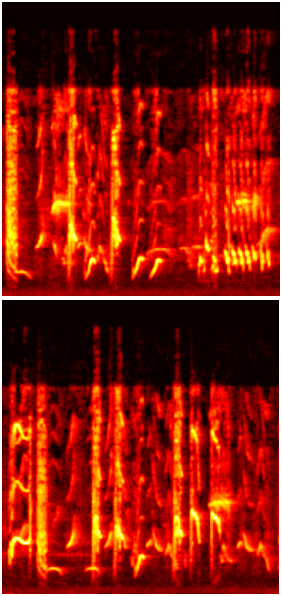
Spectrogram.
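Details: Agitated singing of an oriental magpie-robin, used to provoke others of its kind: sweeping whistled slurs, clipped chirps and short rattling trills in quick, varied succession with brief gaps.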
